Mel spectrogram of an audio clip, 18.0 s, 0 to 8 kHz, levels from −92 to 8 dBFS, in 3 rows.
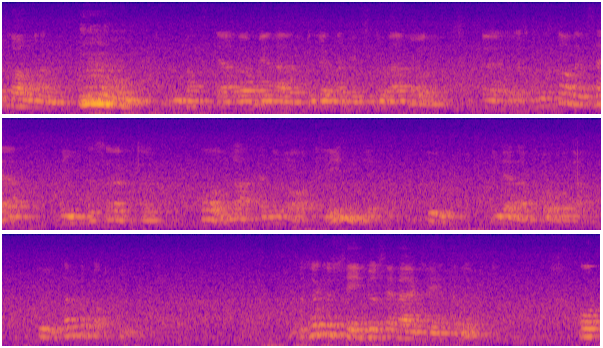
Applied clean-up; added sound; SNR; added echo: none; Water; 11 dB; reverberation time 0.9 s.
